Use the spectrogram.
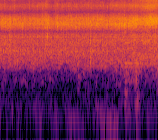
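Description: Yardlong beans masala frying in oil in a pan, a dense, loud, steady sizzle like light rain that continues without pause, with only faint stirring.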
